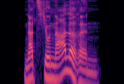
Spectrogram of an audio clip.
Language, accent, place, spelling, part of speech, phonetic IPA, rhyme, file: German, Germany, Berlin, nationaleren, adjective, [ˌnat͡si̯oˈnaːləʁən], -aːləʁən, De-nationaleren.ogg
- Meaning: inflection of national: 1. strong genitive masculine/neuter singular comparative degree 2. weak/mixed genitive/dative all-gender singular comparative degree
